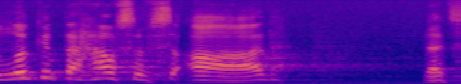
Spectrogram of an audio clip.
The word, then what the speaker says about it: Saud: So you look at the House of Saud, that's how you pronounce it, by the way.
